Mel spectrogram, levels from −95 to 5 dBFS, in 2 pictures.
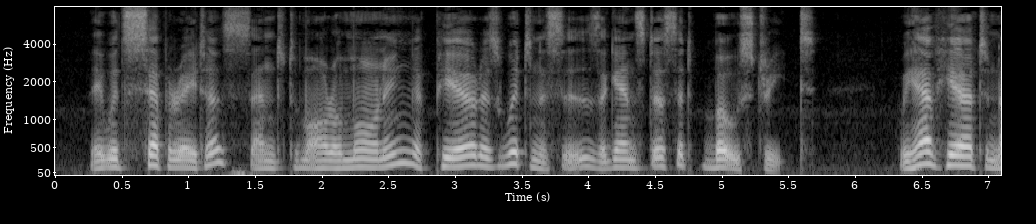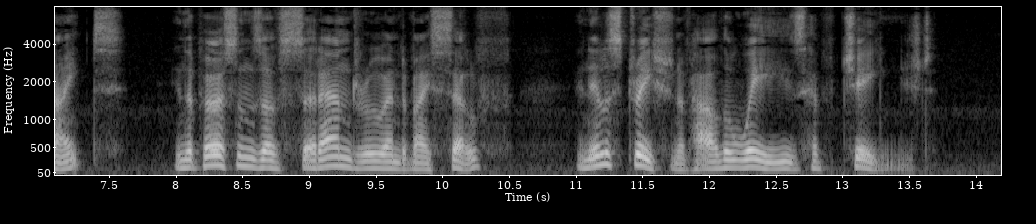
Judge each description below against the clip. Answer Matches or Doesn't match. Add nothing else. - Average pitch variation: Matches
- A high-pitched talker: Doesn't match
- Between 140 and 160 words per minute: Matches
